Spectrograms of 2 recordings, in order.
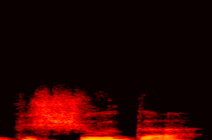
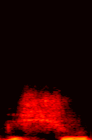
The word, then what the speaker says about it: Vishuddha: the throat chakra or the vishuddha chakra or visual chakra you'll hear the pronunciation differently depending on which region of india you're from means uh the seat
